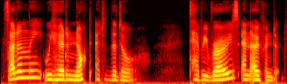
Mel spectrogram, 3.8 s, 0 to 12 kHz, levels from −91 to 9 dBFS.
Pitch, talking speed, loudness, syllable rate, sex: 195 Hz, 205 wpm, -18 LUFS, 6.0 syllables/s, female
